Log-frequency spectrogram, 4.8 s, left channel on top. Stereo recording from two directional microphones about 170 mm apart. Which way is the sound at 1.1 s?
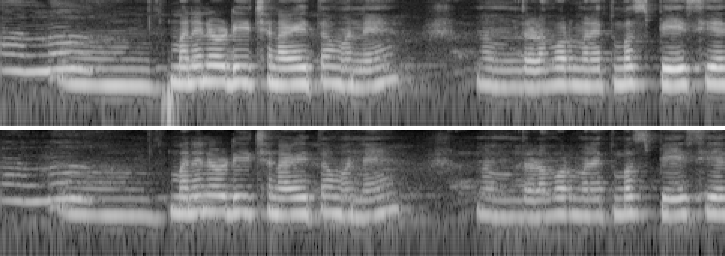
20° left (ahead or behind).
